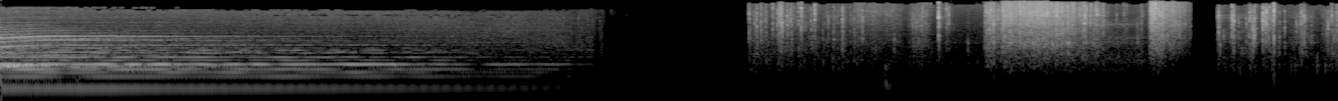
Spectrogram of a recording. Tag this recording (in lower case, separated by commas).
music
